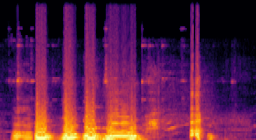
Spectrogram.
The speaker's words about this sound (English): sorry, y'all. Somebody came in the door. Dogs freaked out.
